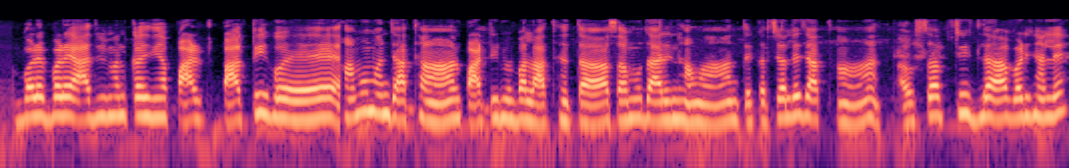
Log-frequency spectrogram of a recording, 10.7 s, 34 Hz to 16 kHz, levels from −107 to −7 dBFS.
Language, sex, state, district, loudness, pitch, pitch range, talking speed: Chhattisgarhi, female, Chhattisgarh, Sarguja, -21 LUFS, 210 Hz, 195-225 Hz, 150 wpm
